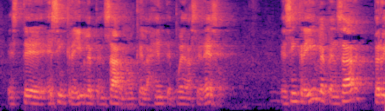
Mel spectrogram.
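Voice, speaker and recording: A man talks fairly slowly amid audible room echo and noticeable background noise. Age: 60s. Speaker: Bible teacher. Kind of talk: sermon-style Bible teaching.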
